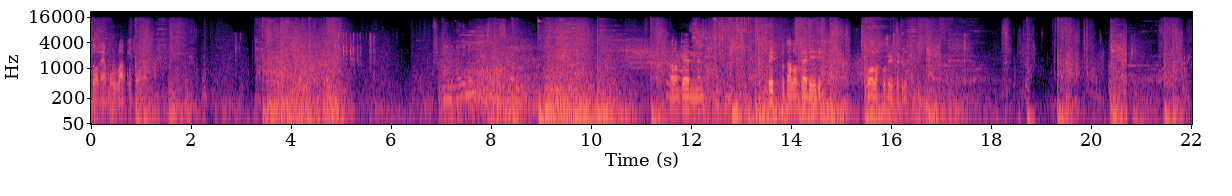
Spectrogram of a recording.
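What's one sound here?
Clashing and zapping battle effects from a video game play.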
